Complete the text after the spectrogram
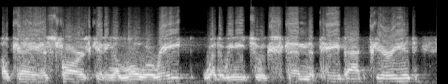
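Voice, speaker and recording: With noticeable background noise, a man at a medium pitch speaks at a moderate pace with ordinary pitch variation. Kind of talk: radio ad interview.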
